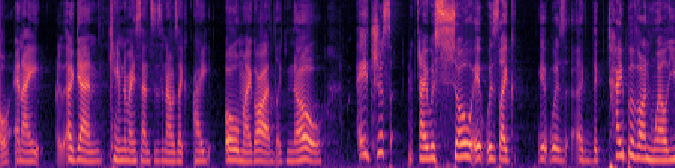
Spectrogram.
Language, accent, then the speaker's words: English; New Zealand; I'm a Kiwi. Down under.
